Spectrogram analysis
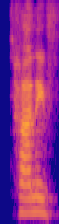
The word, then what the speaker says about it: Taniwha: Oh, so Juanita gave you a pronunciation for the Taniwha. Taniwha. That's the Maori one? Okay. Yeah. I'm sorry. The WH. What did you say? I said Taniwha.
